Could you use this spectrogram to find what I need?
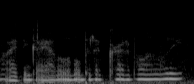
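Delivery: whispered, half to herself; a sly little whisper, almost unvoiced; whispered aside. Real, not acted. Joking aside about own credibility.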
